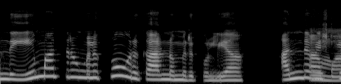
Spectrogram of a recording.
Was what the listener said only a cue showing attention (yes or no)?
yes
